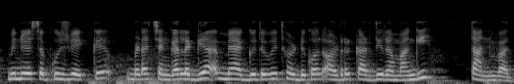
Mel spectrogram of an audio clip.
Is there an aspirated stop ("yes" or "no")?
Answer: yes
